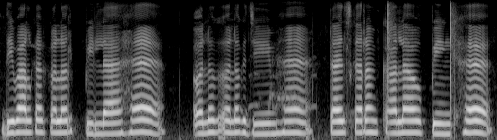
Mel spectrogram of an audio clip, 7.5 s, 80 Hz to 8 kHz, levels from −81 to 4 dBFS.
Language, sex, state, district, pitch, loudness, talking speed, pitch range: Hindi, female, Jharkhand, Palamu, 240 Hz, -17 LUFS, 120 wpm, 225-245 Hz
